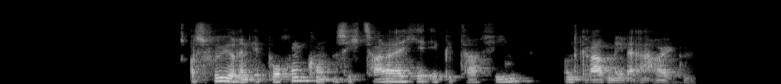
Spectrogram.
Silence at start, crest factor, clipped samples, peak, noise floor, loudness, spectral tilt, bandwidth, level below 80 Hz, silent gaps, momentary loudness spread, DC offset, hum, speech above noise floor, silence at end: 1.9 s; 20 dB; under 0.1%; -2 dBFS; under -90 dBFS; -21 LUFS; -6.5 dB/octave; 7.6 kHz; -62 dBFS; 5.46-5.62 s; 12 LU; under 0.1%; none; over 70 dB; 0.9 s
